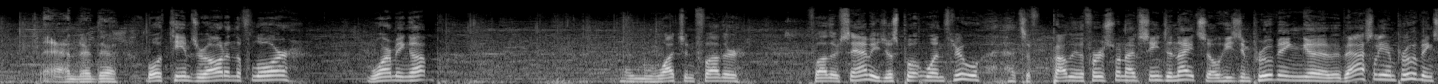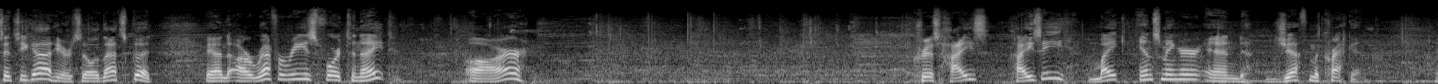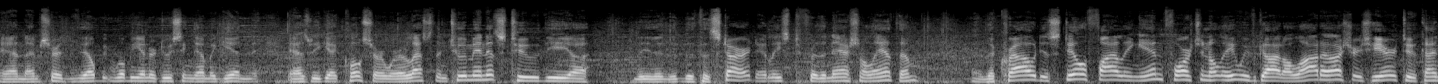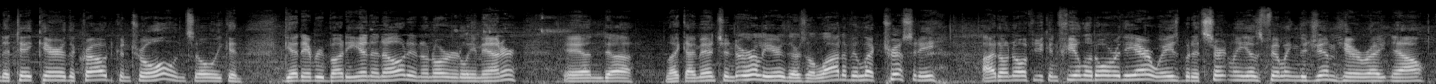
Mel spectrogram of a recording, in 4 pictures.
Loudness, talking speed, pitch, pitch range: -15 LUFS, 165 wpm, 170 Hz, 145-195 Hz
